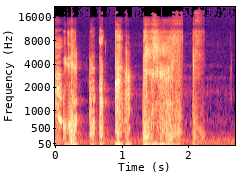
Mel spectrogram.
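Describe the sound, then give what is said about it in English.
A voice imitates the wet, squelchy squish of somebody stepping on a tomato, with about six sputtering, juicy bursts, the longest in the middle. “It was somebody stepping on a tomato.”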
